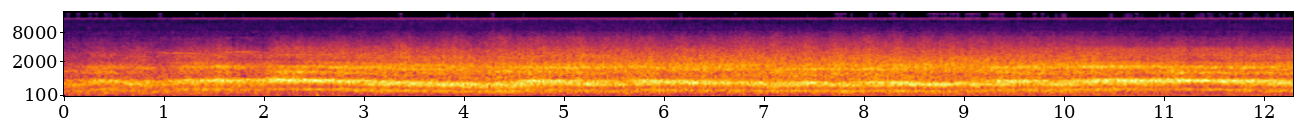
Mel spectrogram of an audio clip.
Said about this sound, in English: The sound of the crowd tells the story here. Jubilation at Old Trafford.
